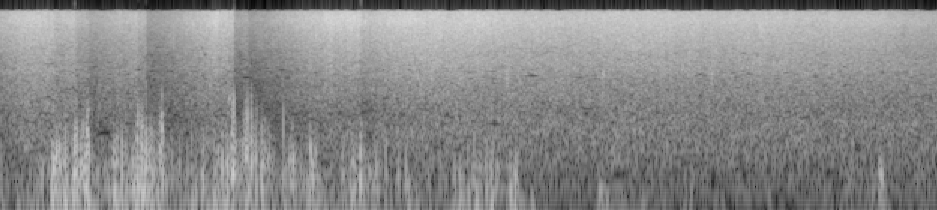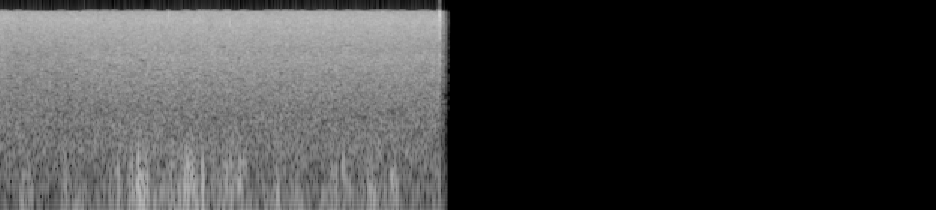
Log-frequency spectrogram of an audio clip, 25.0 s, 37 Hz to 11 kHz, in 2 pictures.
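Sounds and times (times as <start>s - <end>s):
waterfall rushing: 0.0s - 18.5s.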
